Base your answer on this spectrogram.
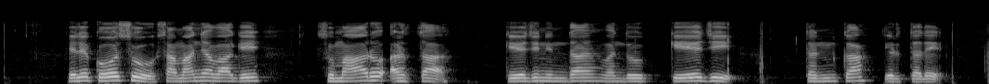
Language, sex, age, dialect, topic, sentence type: Kannada, male, 46-50, Coastal/Dakshin, agriculture, statement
